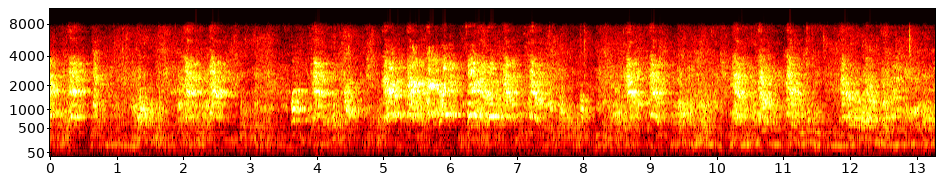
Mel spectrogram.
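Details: Jagdterrier in Brazil barking almost without pause: sharp, irregular yapping barks at roughly three per second, some overlapping into yips, with a person's voice breaking in now and then.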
